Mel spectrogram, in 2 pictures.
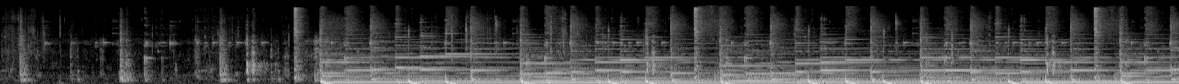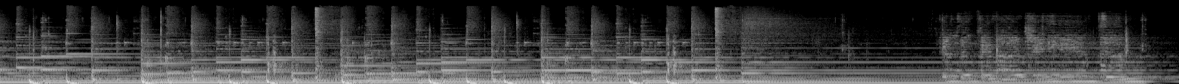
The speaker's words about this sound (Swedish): Så jag känner att vi kanske kör en liten vignett.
